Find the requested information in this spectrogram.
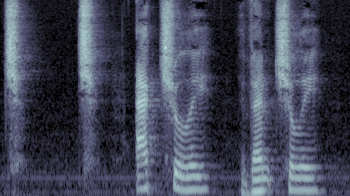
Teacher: virtually no vibration in the CH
